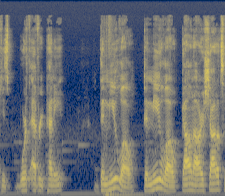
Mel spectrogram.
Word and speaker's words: Danilo: say that correctly danilognari i used to say daniello because i actually have a family friend in italy whose name is spelled exactly the same he goes by daniello but it's danilo danilo galinari you know he's looking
